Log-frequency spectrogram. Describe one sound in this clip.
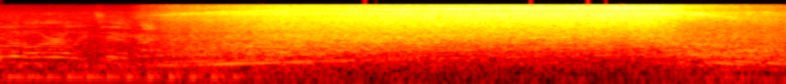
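A supercharger whines, rising in pitch.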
